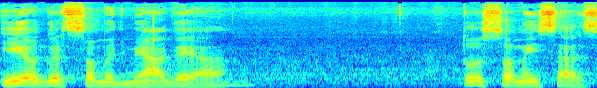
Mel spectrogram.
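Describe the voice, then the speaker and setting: A man giving a slow, deliberate religious study lecture, repeating key points for his listeners. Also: mid-range voice, steady tone, mellow, a little hiss or hum. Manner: slow, deliberate teaching with repetition. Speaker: scripture teacher.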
